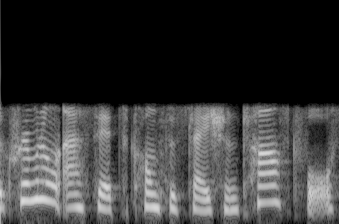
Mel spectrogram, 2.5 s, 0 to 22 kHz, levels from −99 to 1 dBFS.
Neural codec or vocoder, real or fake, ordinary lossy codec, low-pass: vocoder, 22.05 kHz, 80 mel bands, Vocos; fake; Opus, 24 kbps; 3.6 kHz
